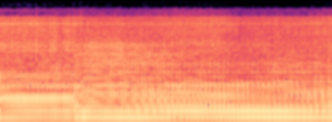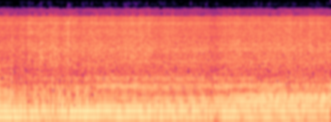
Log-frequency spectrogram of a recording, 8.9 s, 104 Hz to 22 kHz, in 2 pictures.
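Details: Yamaha Raptor 700 quad on a dyno pull after custom tune, new Rossier exhaust and Fuel Customs intake; loud clean single-cylinder bark climbing steadily in pitch, no misses or rattles. Normal revving.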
